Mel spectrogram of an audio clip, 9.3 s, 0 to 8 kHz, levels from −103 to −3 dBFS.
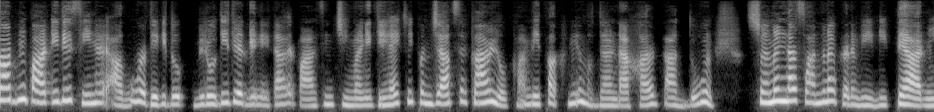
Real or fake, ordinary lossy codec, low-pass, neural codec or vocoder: fake; none; none; codec, 16 kHz, 0.5 kbps, FreqCodec, larger model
